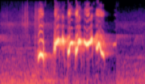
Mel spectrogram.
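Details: Red-whiskered bulbul from Thailand, a caged bird, singing a southern master-style song used to stimulate other caged bulbuls and teach young ones: one quick bubbly phrase of about six loud, rich whistled notes that rise and fall, with quiet surroundings.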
